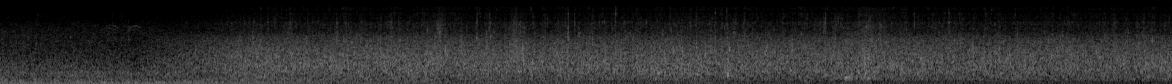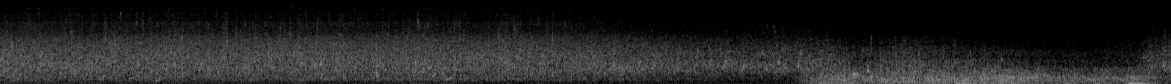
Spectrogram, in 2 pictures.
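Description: Steady rushing of a rocky river's flowing water. About 20 seconds in it turns muffled and deeper, the water heard from underwater.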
